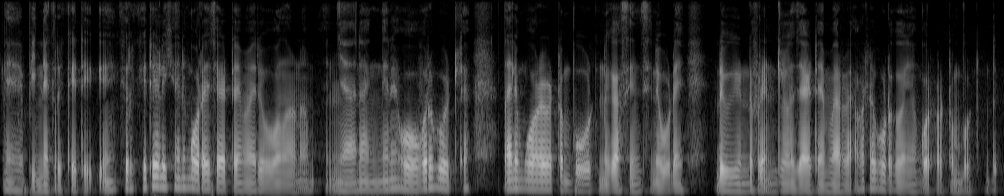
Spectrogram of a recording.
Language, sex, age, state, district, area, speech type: Malayalam, male, 18-30, Kerala, Kozhikode, urban, spontaneous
